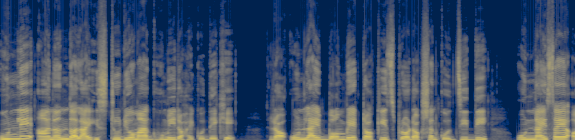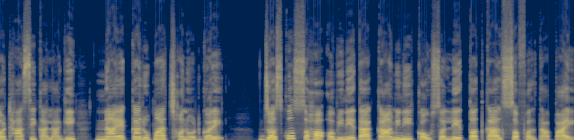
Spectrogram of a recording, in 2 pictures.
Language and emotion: Nepali, neutral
